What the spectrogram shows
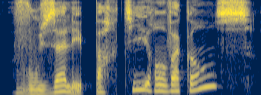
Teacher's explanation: You should raise your voice a little bit at the end just to inform the person that it's a question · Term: raise the voice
